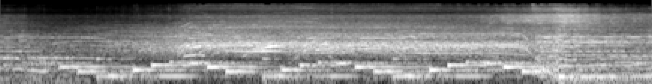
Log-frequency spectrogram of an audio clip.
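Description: Live arena pop-rock band in a breakdown: the drums and bass drop out, leaving sustained keyboard chords with many crowd voices rising over them. The full band, drums and bass, comes back in about five and a half seconds in.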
